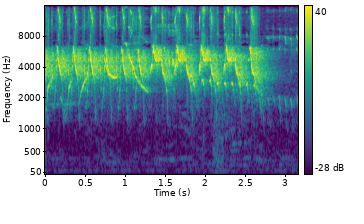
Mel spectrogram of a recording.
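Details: Caged canary giving a long 2-in-1 lure song: fast bright sweeping chirps tumbling downward, growing softer toward the end.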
